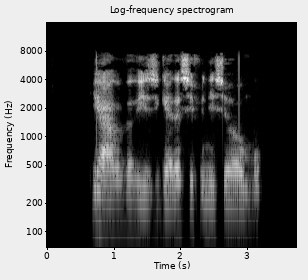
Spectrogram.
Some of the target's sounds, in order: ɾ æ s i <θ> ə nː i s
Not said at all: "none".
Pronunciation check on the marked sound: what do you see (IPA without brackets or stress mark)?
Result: f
